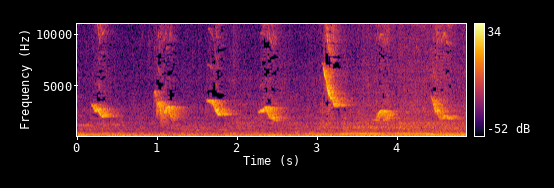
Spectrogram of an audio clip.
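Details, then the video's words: Seven quick downslurred whistles from a red-cowled cardinal in açoite style, one note notably higher, with a steady low hum and a brief low tonal drone in the background. "AÇOITE DE GALO DE CAMPINA"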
